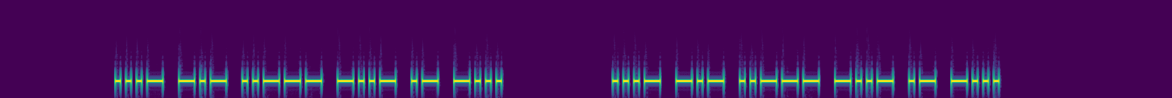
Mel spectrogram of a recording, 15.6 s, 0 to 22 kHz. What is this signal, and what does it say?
Morse code, heard as a keyed tone, about 17 wpm, 700 Hz. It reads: VK2XAB VK2XAB
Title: DXCC-100 Call Signs - 6 Characters - Repeated 2x - 17wpm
